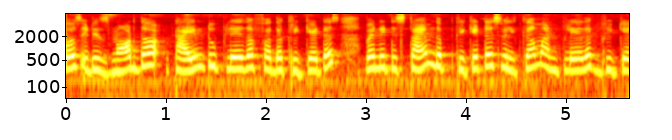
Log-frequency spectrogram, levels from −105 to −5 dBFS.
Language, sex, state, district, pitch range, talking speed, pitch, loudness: English, female, Chandigarh, Chandigarh, 280-330 Hz, 245 wpm, 305 Hz, -16 LUFS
